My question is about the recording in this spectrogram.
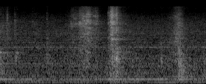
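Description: Metal lid band being screwed down by hand through a cloth onto a filled glass mason jar to seal it: a few short scraping rubs of metal thread on glass.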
